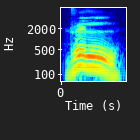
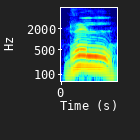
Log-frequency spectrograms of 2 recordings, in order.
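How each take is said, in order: The two takes are said the same way.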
